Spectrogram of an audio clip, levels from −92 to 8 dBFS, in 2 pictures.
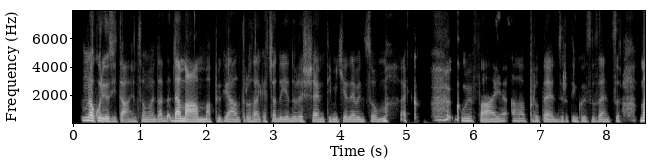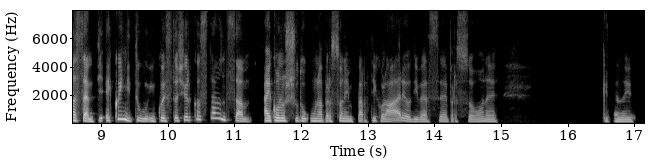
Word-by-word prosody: Una 200 -2 +9
curiosità 150 -8 +2
insomma, 140 +1 -5
da 140 -1 -4
da 170 +2 +4
mamma 140 -2 +4
più 155 +2 -7
che 150 +1 -4
altro, 140 +1 -4
sai, 140 -2 -3
che 145 - -7
c'ha 150 - -7
degli 145 -1 -3
adolescenti, 145 -2 -4
mi 135 - -2
chiedevo 140 +1 -4
insomma, 145 +3 -3 0.2
ecco - - -12 0.5
come 165 -9 -2
fai 150 +2 -2
a 160 -2 -7
proteggerti 145 -1 -6
in 145 - -3
questo 140 -1 -8
senso? 140 +4 -6 0.3
Ma 195 +1 +9
senti 155 -2 +5
e 190 +1 -1
quindi 285 - +7
tu 160 -5 0
in 170 0 0
questa 190 +3 +1
circostanza, 230 - 0 0.2
hai 175 -1 +7
conosciuto 185 -3 +3
una 165 -2 +1
persona 170 +1 -2
in 155 -1 -1
particolare 155 +2 -3
o 150 - -2
diverse 145 +1 -6
persone? 145 -1 -7 1.6
Che 180 - -6
t'hanno 145 -4 -3
aiu 140 -2 -4
150 Hz, 155 wpm, -23 LUFS, 140-170 Hz, 1.6 s, Una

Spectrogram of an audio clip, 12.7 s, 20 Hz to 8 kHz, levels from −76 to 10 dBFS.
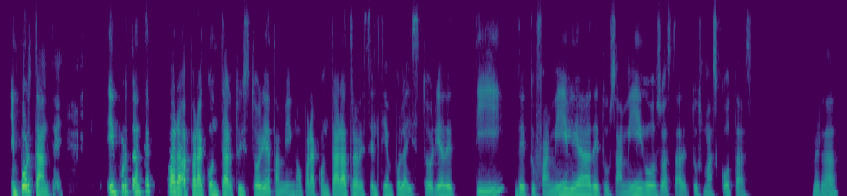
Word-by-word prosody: Importante, 195 - +5 0.6
importante 235 +2 +3 0.2
para 210 -5 +7
para 180 -2 +5
contar 170 -4 +1
tu 205 - -7
historia 190 +2 0
también, 140 -8 -8
¿no?, - - -11
para 135 - -3
contar, 145 0 -1
a 165 - +3
través 150 -4 -4
del 160 0 -6
tiempo 160 +3 -6
la 160 - -1
historia 140 +3 -4
de 155 -3 -1 0.3
ti, 145 - -4
de 155 -3 -1
tu 140 0 -10
familia, 170 +8 -1
de 155 -3 -1
tus 130 0 -13
amigos, 165 +7 -3
o - - -3
hasta 140 0 -8
de - - -9
tus 145 -3 -12
mascotas, 135 +1 -9 0.9
¿verdad? 140 +7 -8
160 Hz, 145 wpm, -22 LUFS, 140-185 Hz, 0.9 s, para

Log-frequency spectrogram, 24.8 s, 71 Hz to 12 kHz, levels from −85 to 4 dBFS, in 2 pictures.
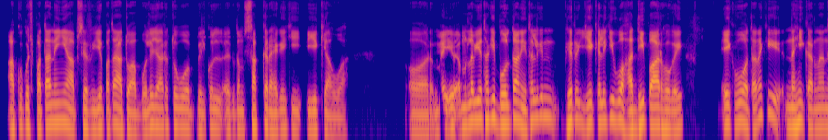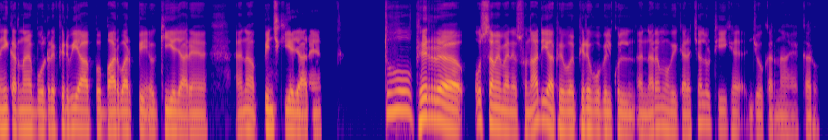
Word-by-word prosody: आपको 110 +2 0
कुछ 125 -1 -1
पता 115 +2 +4
नहीं 135 +1 +1
है 135 - +3
आप 105 -4 +2
सिर्फ़ 110 -3 -1
ये 110 +3 +1
पता 120 +3 0
है 115 - +5
तो 110 - -1
आप 95 -1 +1
बोले 95 +7 -1
जा 120 -1 +2
रहे 115 - -3
हो। - - -8
तो 120 - -1
वो 115 -1 0
बिल्कुल 105 +2 -4
एकदम 105 0 -4
सक 115 -1 0
रह 95 -1 +2
गयी 110 +1 -3
कि, 105 -1 -5
ये 100 +1 +2
क्या - - -2
हुआ? 80 -1 -8 1.0
और 90 -1 -2
मैं 100 - -1
ये 120 0 +2
मतलब 135 +4 +2
ये 150 0 +6
था - - +4
कि 165 +2 +3
बोलता 130 +4 +6
नहीं 120 -4 +2
था, - - +2
लेकिन 160 0 -3
फिर 140 +3 +4
ये 135 -1 +3
कह 135 +1 +1
लें 140 0 +1
कि 155 - 0
वो 145 -1 +3
हद 105 +2 +4
ही 135 - +7
पार 125 0 +8
हो 110 - +2
गयी। 105 +2 0 0.7
एक 130 0 0
वो 140 +2 +1
होता 125 - +2
है - - -1
ना 165 - +1
कि 175 -3 -1
नहीं 120 +4 +3
करना 115 -2 0
है, 120 - -1
नहीं 115 0 +1
करना 110 0 -1
है, 110 - +1
बोल 105 0 -4
रहे 110 - 0
हैं, - - -13
फिर 115 -2 -1
भी 115 +2 0
आप 105 +1 -3
बार-बार 105 0 +1
पि 105 -4 -1 0.2
किए 100 -1 +1
जा 95 -2 0
रहे 95 +1 -2
हैं, 90 -1 -7 0.4
है 95 - -4
ना? 105 0 -1 0.2
पिंच 110 -3 +2
किए 105 -1 +1
जा 95 -2 +1
रहे 95 0 -4
हैं। 95 - -6 1.0
तो 210 0 0
फिर 160 +3 +4 0.7
उस 145 - -3
समय 125 -4 +4
मैंने 105 -3 -2
सुना 100 +5 -2
दिया 145 -1 +2
फिर 110 - 0
वो 100 0 -1
फिर 110 0 0
वो 105 -1 -2
बिल्कुल 95 -1 -5
नरम 100 +6 -4
हो 110 -2 -6
गयी। 100 -1 -6
कह 90 - -6
रहे - - -4
है 130 +8 -7
चलो 130 0 -6
ठीक 105 -1 -8
है 100 0 -6 0.2
जो 90 -1 -7
करना 85 0 -9
है 85 +1 -15
करो। 85 +2 -8
110 Hz, 255 wpm, -24 LUFS, 100-125 Hz, 1.0 s, पार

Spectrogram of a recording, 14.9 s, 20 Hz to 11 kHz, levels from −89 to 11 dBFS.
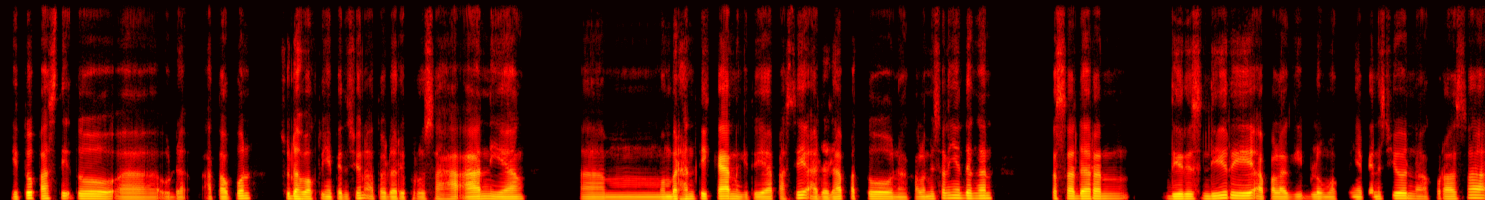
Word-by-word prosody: itu 115 - +2
pasti 135 +1 0
tuh, 130 -2 +3
eee, 105 0 -4
udah 105 -1 -7 0.2
ataupun 110 +5 0 0.3
sudah 130 -2 +3
waktunya 115 0 -1
pensiun 110 +8 -3
atau 115 -2 -6
dari 110 -1 0
perusahaan 110 +2 0
yang, 115 -2 +2 0.6
mmm, 110 0 -4
memberhentikan 120 +2 +4
gitu 110 0 -8
ya, 115 - 0
pasti 155 +10 -1
ada 110 0 -2 0.2
dapet - - -6
tuh. 120 -2 +2
Nah 105 - -4
kalo 115 - -4
misalnya 150 +5 -1
dengan, 145 0 +2 0.6
kesadaran 130 0 +2 0.4
diri 125 0 +5
sendiri 145 +3 +2
apalagi 115 0 -1
belum 110 -1 -3
waktunya 110 +1 -6
pensiun, 140 +5 +1
nah 120 - -6
aku - - -37
rasa, 120 +6 -1
115 Hz, 140 wpm, -24 LUFS, 110-130 Hz, 0.6 s, diri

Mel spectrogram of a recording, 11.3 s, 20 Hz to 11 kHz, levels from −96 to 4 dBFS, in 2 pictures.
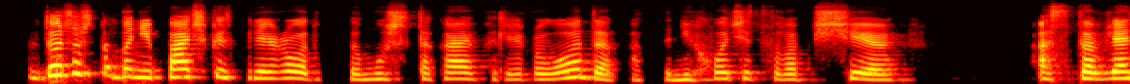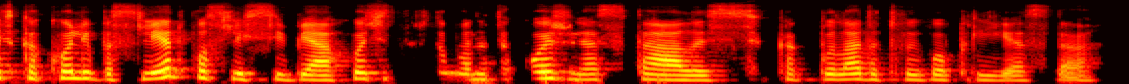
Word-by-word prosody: Даже, 380 +11 +7
чтобы 320 -8 -2
не 285 -1 +5
пачкать 300 0 +5
природу. 255 -4 +1
Потому 210 +2 -4
что 230 - -5
такая 235 0 0
природа. 220 +2 -1
Как-то 200 +2 -13
не 200 - -3
хочется 240 +1 -4
вообще 205 -1 0 0.6
оставлять 245 +1 +4
какой-либо 250 -2 0
след 245 +9 +2
после 260 -5 -2
себя. 205 -3 0
Хочется, 235 +6 -3
чтобы 230 -2 -10
она 210 0 -5
такой 250 +4 0
же 235 -4 -8
осталась, 190 -3 -2
как 205 -1 -12
была 210 +1 -1
до 210 -1 -7
твоего 200 -3 -8
приезда. 180 -2 -11
225 Hz, 155 wpm, -24 LUFS, 205-255 Hz, 0.6 s, Даже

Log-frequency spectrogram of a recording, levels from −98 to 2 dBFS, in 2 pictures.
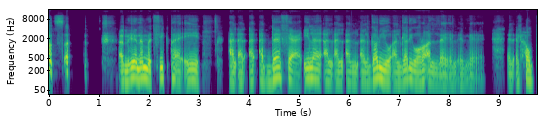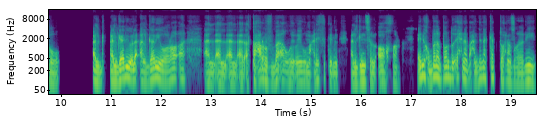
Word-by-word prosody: وصل - - +3 1.0
إن 100 +1 +3
هي 130 +4 +7
نمّت 125 -3 +6
فيك 130 -1 0
بقى - - -1
إيه 110 -3 -1 0.6
ال - - +2
ال - - -2
ال - - +1
الدافع 115 +9 +2
إلى 120 -1 +2
ال 100 -1 -1
ال 95 -1 -3
ال 95 0 -5
الجري 110 +5 +3
و 100 - +2
الجري 105 +6 -1
وراء 100 0 +3
ال 85 -4 -5
ال - - -5
ال 80 -1 -12 0.8
ال - - -6
الحُب 105 -3 +1
و 90 -2 -3 0.7
الج 95 -1 +1 0.2
الجري 115 +7 +5
ولأ، - - +4
الجري 115 +7 +2
وراء 95 -2 0 0.4
ال 90 -1 -1
ال 90 -1 0
ال 90 -1 0
التعرّف 100 -6 +1
بقى 95 +2 -1
و 95 0 -4
و 95 +1 -1
ومعرفة 95 +3 -6
ال 90 -1 -3 0.3
الجنس 95 +2 0
الآخَر، - - -2 0.4
لإن 145 +3 +3
خُد 100 - -2
بالك 140 -5 +2
برضه 130 -2 0
إحنا 125 - -1
يبقى 110 - -4
عندنا 120 +8 -3
كَبْت 125 -5 -6
وإحنا 100 +1 -2
صغيّرين. 90 +1 -2
100 Hz, 155 wpm, -18 LUFS, 95-120 Hz, 1.0 s, هي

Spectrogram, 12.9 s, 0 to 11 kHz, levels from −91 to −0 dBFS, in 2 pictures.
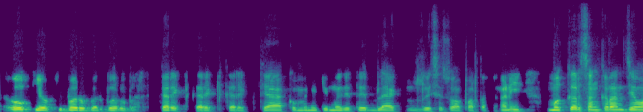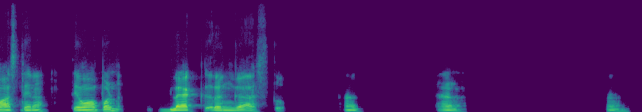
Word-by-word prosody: Okay, 150 -4 +6
okay. 110 0 -1
बरोबर, 105 -4 +4
बरोबर. 105 -1 -2 0.2
Correct, - - +2
correct, - - -1
correct. - - -3
त्या 110 0 +2
कम्युनिटीमध्ये 110 0 -2
ते 110 - +2
ब्लॅक 105 -1 +1 0.2
ड्रेसेस 105 0 -5
वापरतात. - - -4
आणि 135 +3 0 0.4
मकर 135 +5 +4
संक्रांत 140 +1 +3
जेव्हा 135 -2 +5
असते 115 -1 -3
ना, 115 - -2 0.3
तेव्हा 130 +1 +4
पण 165 +3 +1 0.6
ब्लॅक 115 -1 +4
रंग 110 -1 -1 0.2
असतो. - - -14 0.7
हां, 120 -2 -3 0.8
हां. 115 -2 -3 1.5
हां. 110 -2 -11
115 Hz, 125 wpm, -22 LUFS, 110-130 Hz, 1.5 s, Okay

